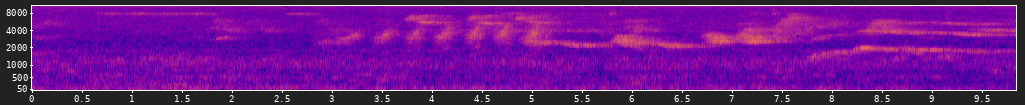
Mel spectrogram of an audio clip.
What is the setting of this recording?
park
